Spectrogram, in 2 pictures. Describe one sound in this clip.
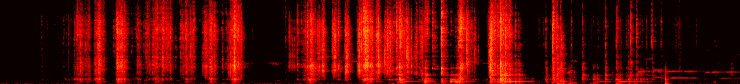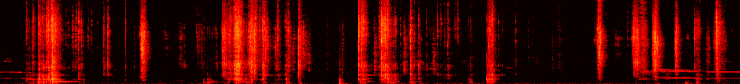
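A shell scrapes roughly against the skin of a guava.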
